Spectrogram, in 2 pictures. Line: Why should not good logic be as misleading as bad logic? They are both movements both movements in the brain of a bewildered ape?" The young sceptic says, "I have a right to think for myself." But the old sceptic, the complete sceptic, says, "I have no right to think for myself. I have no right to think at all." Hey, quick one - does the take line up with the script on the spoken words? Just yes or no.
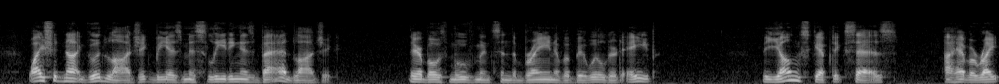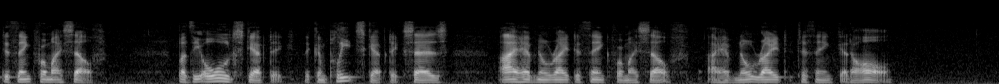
no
